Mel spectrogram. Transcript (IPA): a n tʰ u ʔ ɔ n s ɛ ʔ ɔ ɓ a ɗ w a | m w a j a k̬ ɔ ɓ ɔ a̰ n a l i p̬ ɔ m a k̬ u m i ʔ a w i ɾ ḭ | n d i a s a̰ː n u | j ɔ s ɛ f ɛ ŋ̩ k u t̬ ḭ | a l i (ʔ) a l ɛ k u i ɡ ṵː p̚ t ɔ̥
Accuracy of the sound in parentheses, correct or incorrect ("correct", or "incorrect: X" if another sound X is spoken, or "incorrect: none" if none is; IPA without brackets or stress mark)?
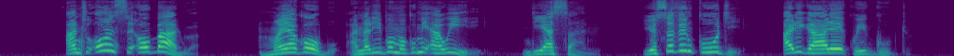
incorrect: k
